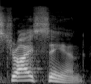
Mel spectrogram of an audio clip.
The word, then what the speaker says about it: Streisand: But even better, from a Morning Brew newsletter I received this week, my name isn't spelled with a Z. It's Streisand, like sand on the beach.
